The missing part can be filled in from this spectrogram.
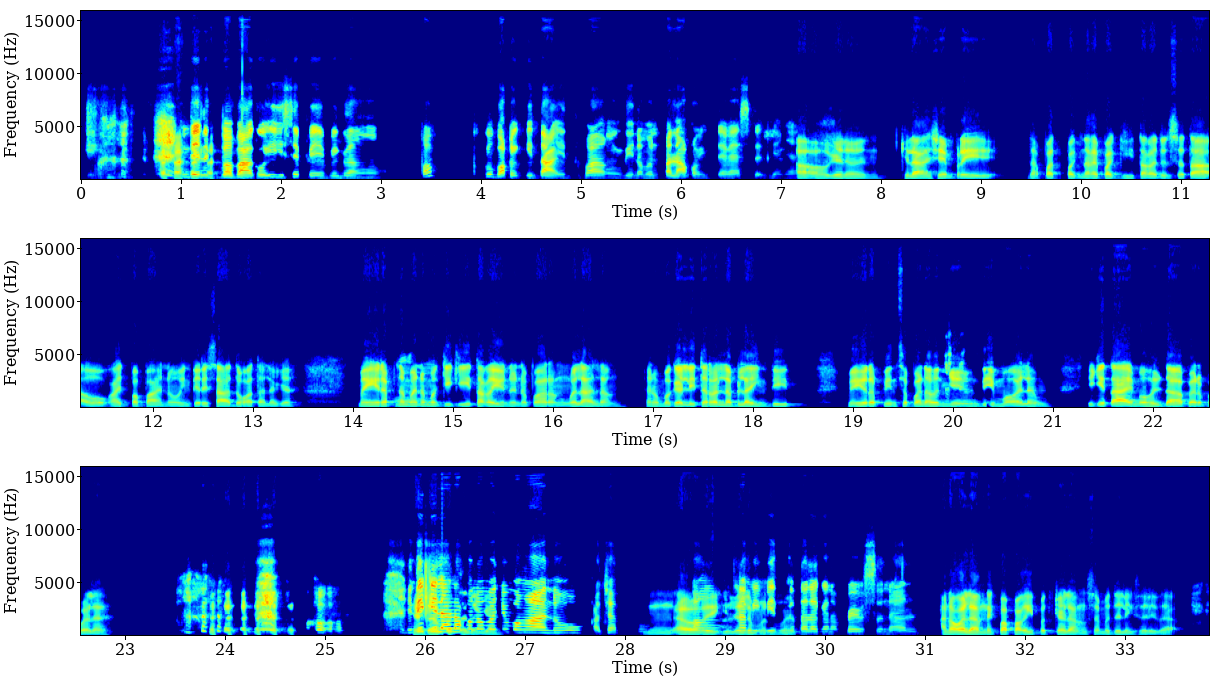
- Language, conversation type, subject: Filipino, unstructured, Paano mo ilalarawan ang isang magandang relasyon, at ano ang pinakamahalagang katangian na hinahanap mo sa isang kapareha?
- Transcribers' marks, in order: other background noise; chuckle; laugh; tapping; chuckle; laugh; laughing while speaking: "Oo"; laugh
